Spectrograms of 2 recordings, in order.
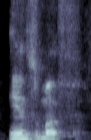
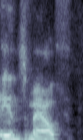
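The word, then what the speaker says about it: Innsmouth: Like Plymouth Plymouth. Ensmoth not insmouth.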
